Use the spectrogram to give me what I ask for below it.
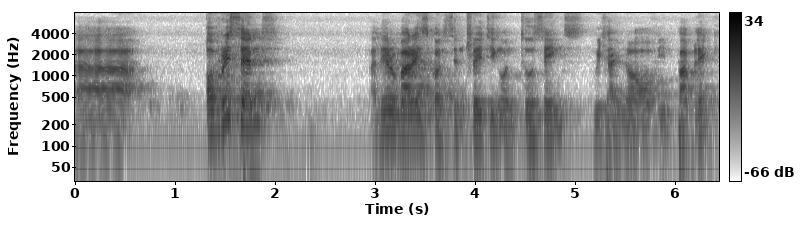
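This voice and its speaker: With a Ugandan accent, a man speaks at a moderate pace and medium pitch, with ordinary pitch variation, long and frequent pauses, big swings in loudness, and noticeable background noise. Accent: Ugandan (Lango) English. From Uganda, Lango region. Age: 70s. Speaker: politician and cultural leader speaking at event. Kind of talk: formal speech at book launch.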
